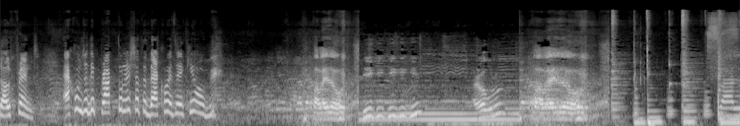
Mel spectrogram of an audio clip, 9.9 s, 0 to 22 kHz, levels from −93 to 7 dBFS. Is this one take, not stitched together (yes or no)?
yes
